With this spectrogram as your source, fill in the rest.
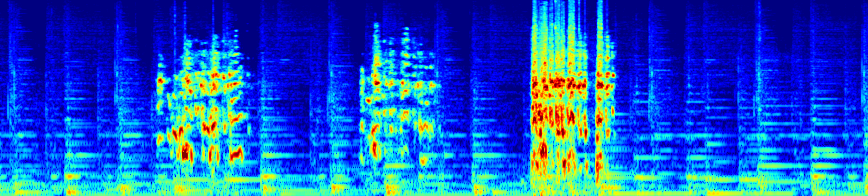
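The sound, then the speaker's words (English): A turkey gobbles in three loud, rapid, warbling bursts, with quieter clucks and calls from the bird filling the gaps between them. “Turkey.”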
